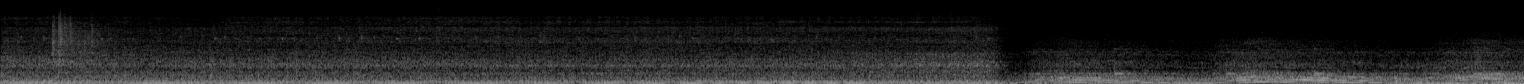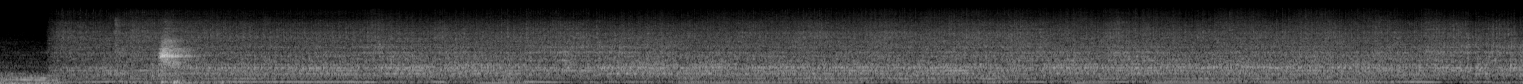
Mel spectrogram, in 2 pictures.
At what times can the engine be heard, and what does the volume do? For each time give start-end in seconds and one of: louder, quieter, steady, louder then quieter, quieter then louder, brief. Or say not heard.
0.0-30.4 louder.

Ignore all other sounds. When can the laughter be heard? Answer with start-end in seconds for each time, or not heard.
not heard.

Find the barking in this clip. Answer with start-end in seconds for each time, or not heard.
16.4-17.9.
